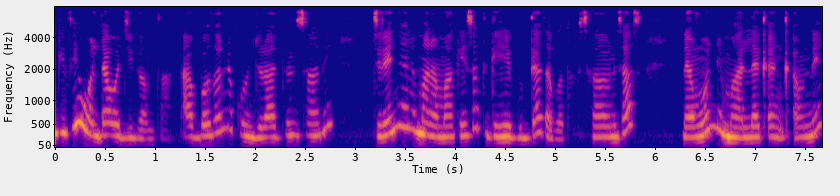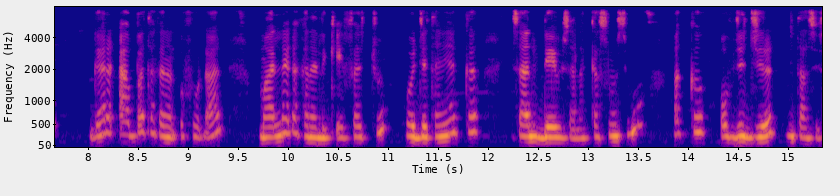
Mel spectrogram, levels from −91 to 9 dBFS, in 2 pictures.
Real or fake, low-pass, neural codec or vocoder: real; 7.2 kHz; none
